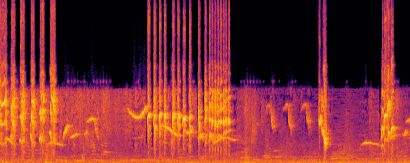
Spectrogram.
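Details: Song of an oriental magpie-robin, played as therapy for a stuttering caged bird: quick trains of sharp clicking notes alternate with short sweeping whistled slurs and pauses, over faint background hiss.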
